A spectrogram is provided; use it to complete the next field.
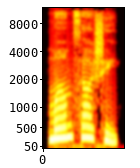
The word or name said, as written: ಮಾಂಸಾಶಿ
